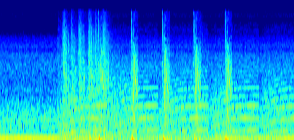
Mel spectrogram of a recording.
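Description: A gun fires several sharp shots.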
